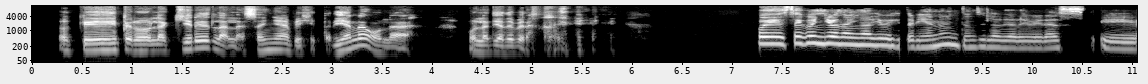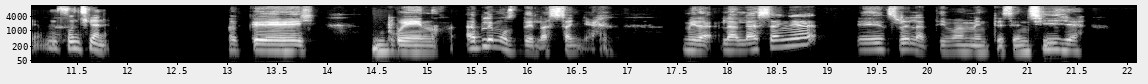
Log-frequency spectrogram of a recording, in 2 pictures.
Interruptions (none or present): none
